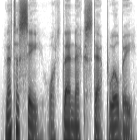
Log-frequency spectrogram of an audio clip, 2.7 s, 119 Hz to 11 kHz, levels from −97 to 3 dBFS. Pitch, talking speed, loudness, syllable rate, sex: 100 Hz, 195 wpm, -21 LUFS, 3.9 syllables/s, male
